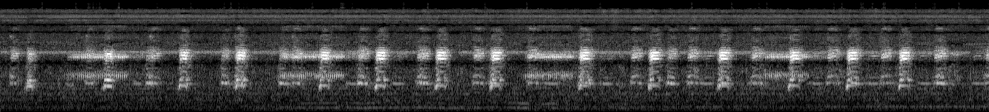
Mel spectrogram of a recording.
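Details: Male frogs calling around a pond at night, competing to croak loudest and longest; a dense chorus of short, repeated bursts with a two-toned ringing quality, several overlapping callers pulsing roughly every half second, faint low hum beneath.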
